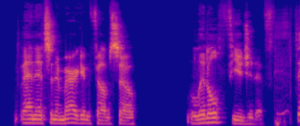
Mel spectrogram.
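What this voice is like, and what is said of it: American accent. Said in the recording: “excellent American accent that he has going on there”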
